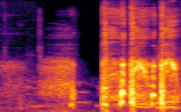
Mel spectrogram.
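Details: A breathy throat clearing, then three short, harsh coughs in quick succession from a girl with a bad cold and sore throat: cough.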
